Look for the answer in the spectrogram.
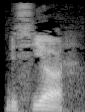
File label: very, Dari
